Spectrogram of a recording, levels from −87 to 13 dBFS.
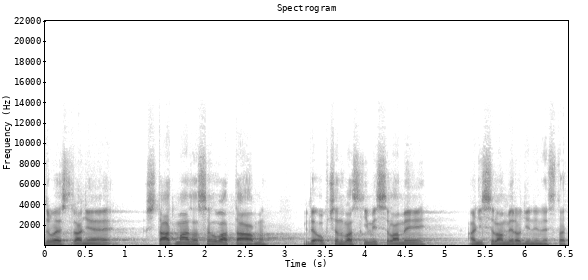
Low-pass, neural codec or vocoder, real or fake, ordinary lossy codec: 14.4 kHz; autoencoder, 48 kHz, 128 numbers a frame, DAC-VAE, trained on Japanese speech; fake; MP3, 96 kbps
